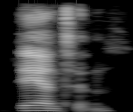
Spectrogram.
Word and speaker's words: Danton: the UCLA pronunciation guy the UCLA pronunciation guy says Danton yeah d n t t hn Danton yeah Danton dant so picture the yogurt and just add a tea in the middle yep Danton Danton yeah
